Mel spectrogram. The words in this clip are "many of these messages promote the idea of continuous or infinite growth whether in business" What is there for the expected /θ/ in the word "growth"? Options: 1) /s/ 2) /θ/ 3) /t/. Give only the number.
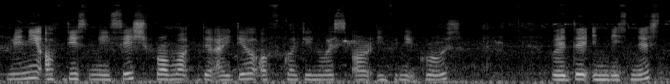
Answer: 1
